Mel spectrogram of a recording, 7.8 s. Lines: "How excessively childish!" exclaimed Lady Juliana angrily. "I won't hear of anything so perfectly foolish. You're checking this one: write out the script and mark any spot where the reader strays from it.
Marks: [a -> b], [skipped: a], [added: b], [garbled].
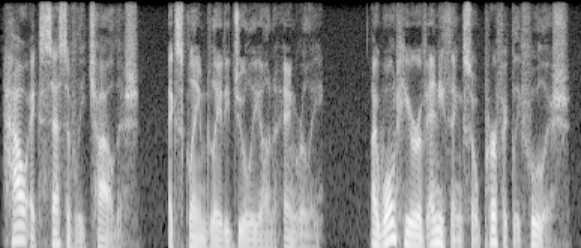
"How excessively childish!" exclaimed Lady Juliana angrily. "I won't hear of anything so perfectly foolish.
